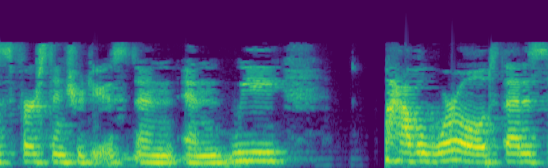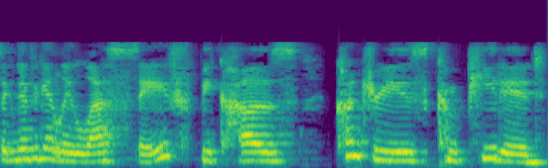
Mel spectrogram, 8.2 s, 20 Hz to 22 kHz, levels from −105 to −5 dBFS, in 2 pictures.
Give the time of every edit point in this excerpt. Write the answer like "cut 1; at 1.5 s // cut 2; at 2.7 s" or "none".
cut 1; at 2.9 s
